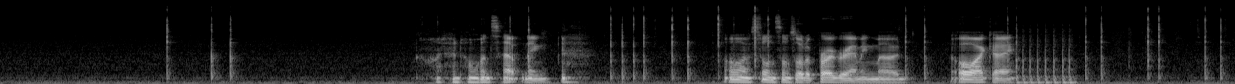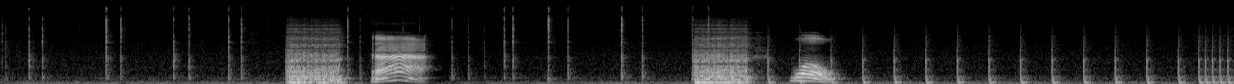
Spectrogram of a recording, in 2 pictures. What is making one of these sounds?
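Small buttons click under a finger.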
